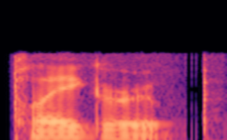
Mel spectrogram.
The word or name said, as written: playgroup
